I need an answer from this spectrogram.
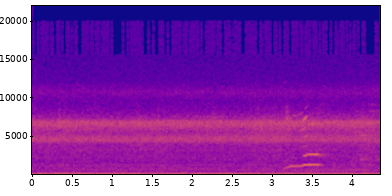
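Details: One short rising-then-falling tonal call from a monkey late in the clip, its harmonic faintly visible, set against continuous low-pitched background rumble and a persistent high hum.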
